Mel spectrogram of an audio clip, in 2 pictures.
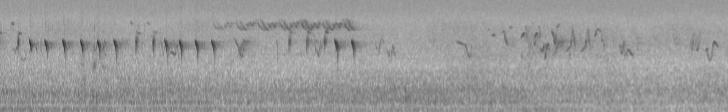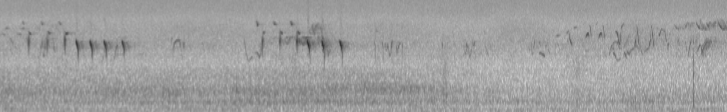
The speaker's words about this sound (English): That was a wild bird. Male.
